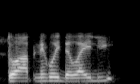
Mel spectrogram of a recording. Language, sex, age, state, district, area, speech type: Hindi, male, 45-60, Rajasthan, Jaipur, urban, conversation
